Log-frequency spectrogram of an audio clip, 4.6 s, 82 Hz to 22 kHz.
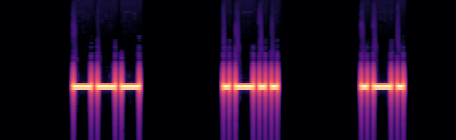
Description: Morse code, heard as a keyed tone, about 20 wpm, spaced as for 8 wpm, 700 Hz. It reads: OLR
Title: 074 Lesson 13e - Letter L - Three Characters 20wpm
